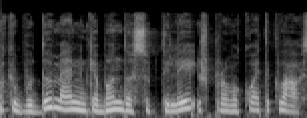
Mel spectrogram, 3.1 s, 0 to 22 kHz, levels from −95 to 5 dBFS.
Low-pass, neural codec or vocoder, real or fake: 14.4 kHz; vocoder, 44.1 kHz, 128 mel bands, Pupu-Vocoder; fake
